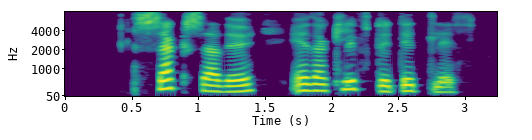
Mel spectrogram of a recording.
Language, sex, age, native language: Icelandic, female, 9, Icelandic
